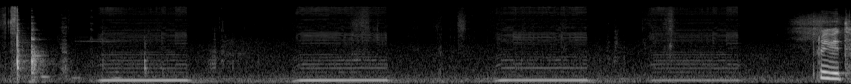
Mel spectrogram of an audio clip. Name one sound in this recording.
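A phone's ringing tone repeats through a handset.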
